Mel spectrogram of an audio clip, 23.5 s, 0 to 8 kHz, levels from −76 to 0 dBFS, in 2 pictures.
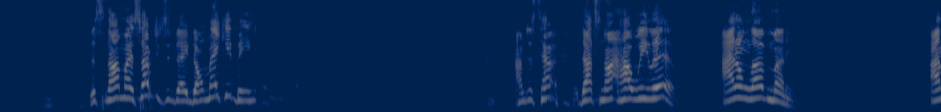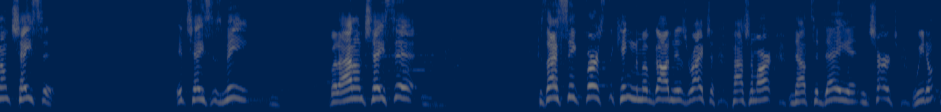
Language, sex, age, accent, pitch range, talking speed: English, male, 50-69, American, 180-240 Hz, 135 wpm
